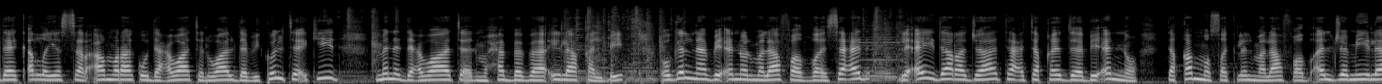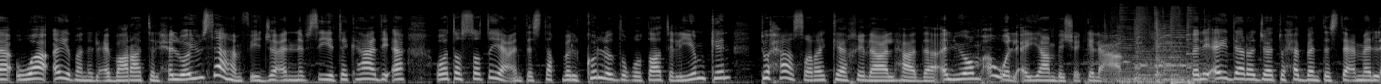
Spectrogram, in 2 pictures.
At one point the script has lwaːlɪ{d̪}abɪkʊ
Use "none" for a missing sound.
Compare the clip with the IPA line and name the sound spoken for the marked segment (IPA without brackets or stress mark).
d̪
